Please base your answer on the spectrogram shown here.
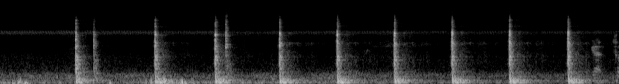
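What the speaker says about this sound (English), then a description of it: "Got to choke that hammer to get it." A hammer pounds on the steering linkage during a pitman arm shaft seal replacement: about ten hard, close metallic blows in a steady rhythm, with a thin constant whine behind them and no talk.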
